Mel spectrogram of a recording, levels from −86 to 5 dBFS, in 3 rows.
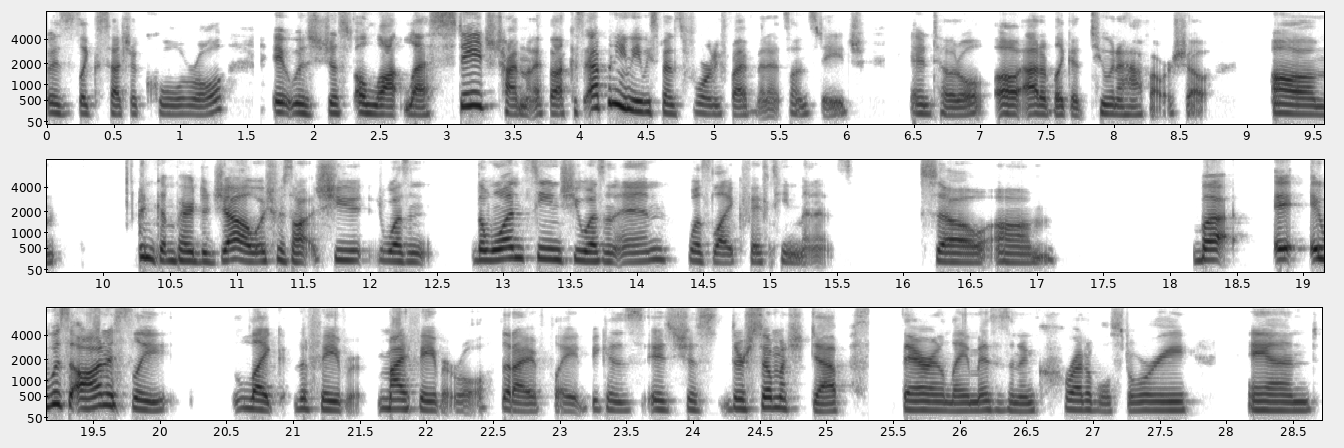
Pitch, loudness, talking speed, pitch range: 200 Hz, -18 LUFS, 190 wpm, 185-225 Hz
